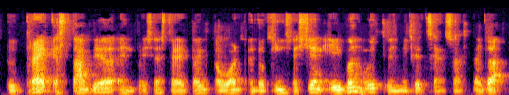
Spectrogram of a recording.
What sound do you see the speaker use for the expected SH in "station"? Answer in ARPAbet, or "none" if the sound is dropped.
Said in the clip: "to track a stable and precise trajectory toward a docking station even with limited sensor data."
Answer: none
